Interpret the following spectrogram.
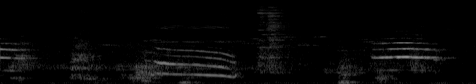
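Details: Indoor cat calling back during its recovery, provoked by the same cat sound. One clear downward-sliding meow is followed by a shorter, flatter mew. Faint rustling and soft room noise fill the gaps.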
